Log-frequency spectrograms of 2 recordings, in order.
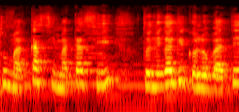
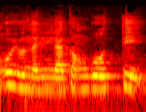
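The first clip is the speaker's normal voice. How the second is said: ordinary talk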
